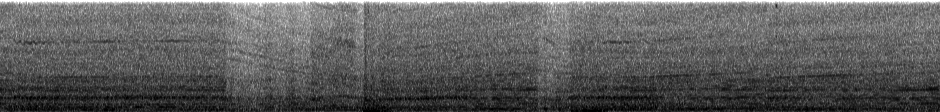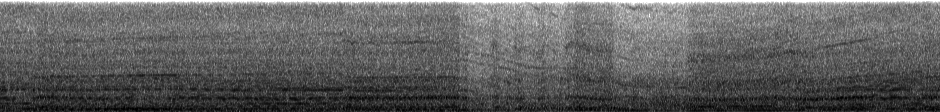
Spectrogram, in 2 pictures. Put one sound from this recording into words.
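A racing car engine screams at high revs, its pitch rising through the gears and dropping sharply when braking.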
